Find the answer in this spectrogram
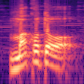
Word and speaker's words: Makoto: this case I can only tell you the pronunciation H H here's another one Mak Mak Makoto means truth or truthfulness although often I have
